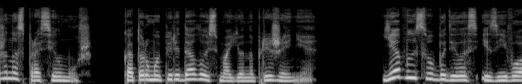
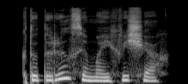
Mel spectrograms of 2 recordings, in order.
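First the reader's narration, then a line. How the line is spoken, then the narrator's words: Trembling voice. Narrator (Russian): дрожащим голосом произнесла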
